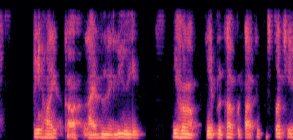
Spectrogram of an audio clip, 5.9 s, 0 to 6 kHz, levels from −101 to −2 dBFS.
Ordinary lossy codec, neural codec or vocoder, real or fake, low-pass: none; codec, 16 kHz, 1 kbps, FreqCodec, larger model; fake; 5.4 kHz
